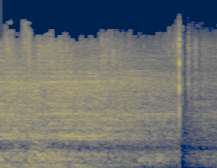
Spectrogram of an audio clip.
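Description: Baseball stadium crowd noise with cheering and music. Near the end comes a single sharp crack of a bat meeting the pitch, the swing that sends the ball out for a home run.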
